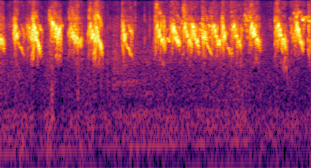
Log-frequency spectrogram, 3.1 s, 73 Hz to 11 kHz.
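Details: Flock of sparrows coming for food at a Tenmangu shrine, 25 November 2020: rapid, loud chirping in two busy bursts with a short gap between.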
